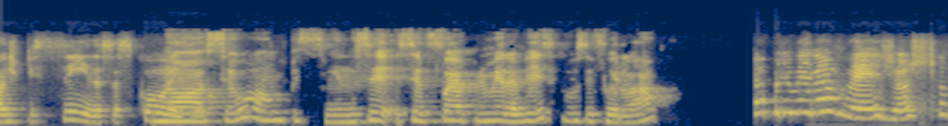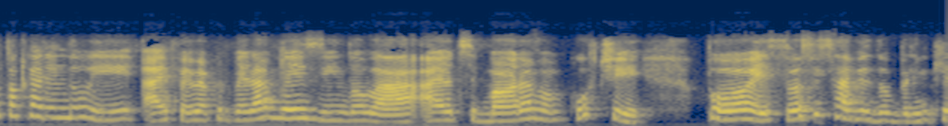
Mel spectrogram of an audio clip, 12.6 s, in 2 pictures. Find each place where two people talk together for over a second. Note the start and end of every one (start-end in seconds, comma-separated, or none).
none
